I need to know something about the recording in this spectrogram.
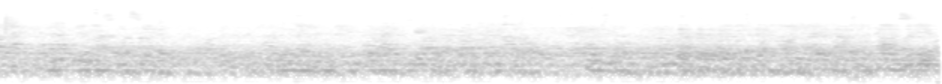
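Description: Many people murmur and chat in a large, echoing hall.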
